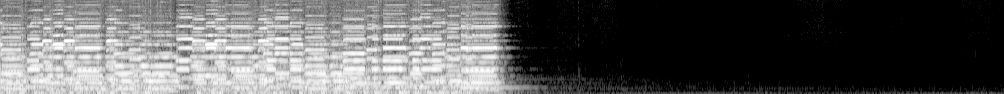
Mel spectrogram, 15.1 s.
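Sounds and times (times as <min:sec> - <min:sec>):
16-note salon barrel organ with 3 cylinders from 1810 England: 0:00.0 - 0:07.9.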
